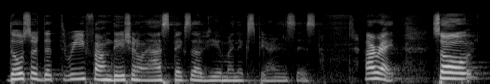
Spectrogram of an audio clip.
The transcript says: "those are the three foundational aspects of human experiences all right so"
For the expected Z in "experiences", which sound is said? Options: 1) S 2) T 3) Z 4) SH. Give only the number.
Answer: 1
